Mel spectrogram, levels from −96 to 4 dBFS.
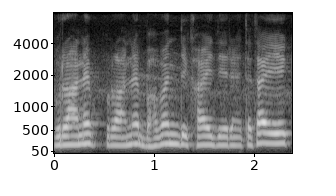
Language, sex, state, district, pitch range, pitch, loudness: Hindi, male, Chhattisgarh, Raigarh, 180-210 Hz, 190 Hz, -22 LUFS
